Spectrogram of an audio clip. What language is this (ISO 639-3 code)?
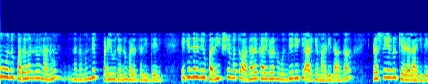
kan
